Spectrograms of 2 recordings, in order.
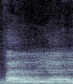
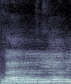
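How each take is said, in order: The two takes are said the same way.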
